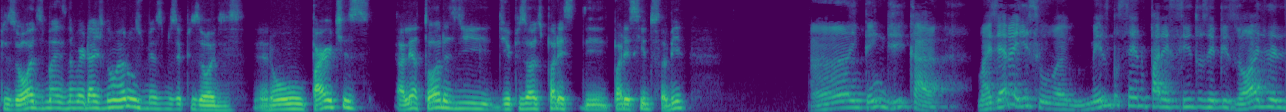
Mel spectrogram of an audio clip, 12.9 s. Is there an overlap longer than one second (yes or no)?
no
